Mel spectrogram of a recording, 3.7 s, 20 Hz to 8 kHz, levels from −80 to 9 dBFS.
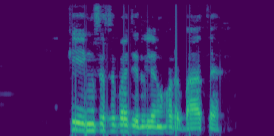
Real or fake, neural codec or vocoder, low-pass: real; none; 7.2 kHz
